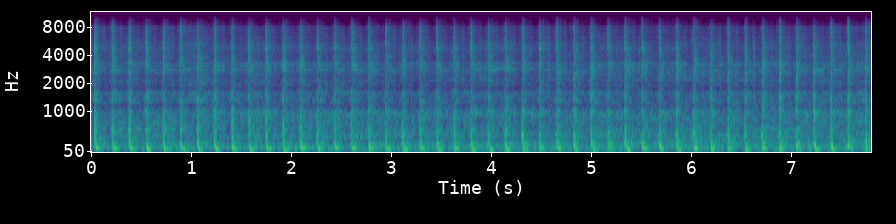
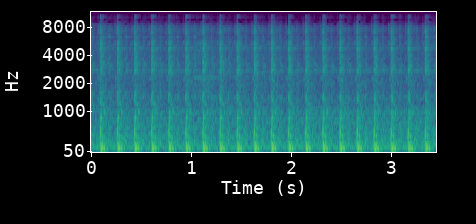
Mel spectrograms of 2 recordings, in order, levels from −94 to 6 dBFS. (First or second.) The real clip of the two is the second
